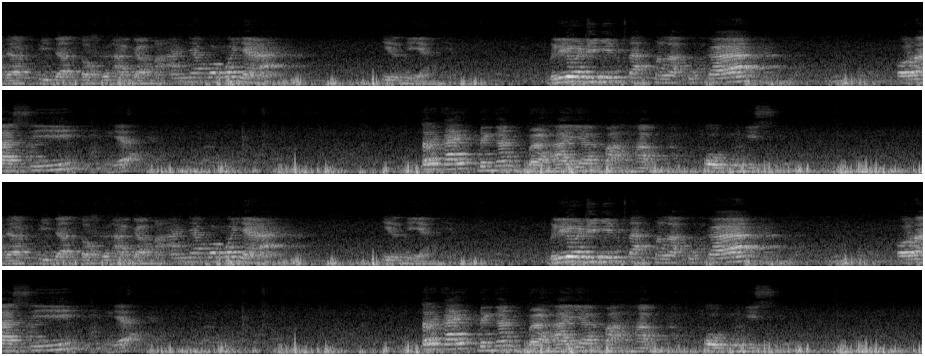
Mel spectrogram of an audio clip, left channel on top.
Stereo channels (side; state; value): both; identical; correlation 1.00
